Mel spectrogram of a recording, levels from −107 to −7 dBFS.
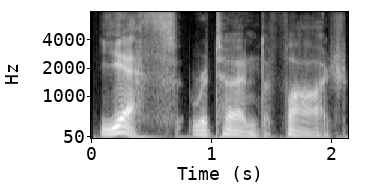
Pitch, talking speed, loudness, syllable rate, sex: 95 Hz, 85 wpm, -21 LUFS, 3.9 syllables/s, male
